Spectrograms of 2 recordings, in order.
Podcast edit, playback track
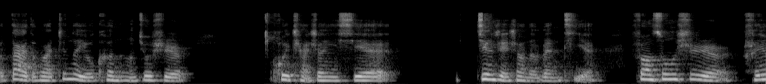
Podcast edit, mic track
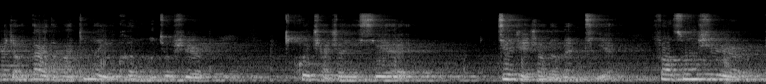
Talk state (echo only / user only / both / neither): echo only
